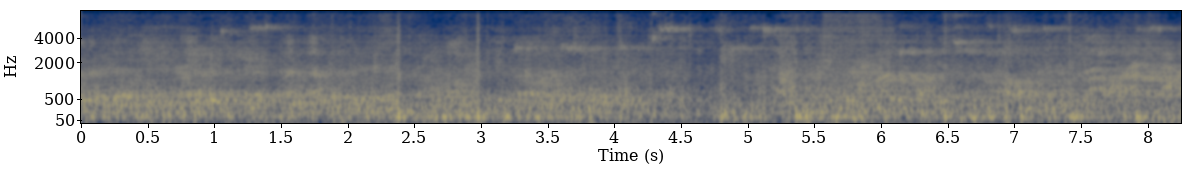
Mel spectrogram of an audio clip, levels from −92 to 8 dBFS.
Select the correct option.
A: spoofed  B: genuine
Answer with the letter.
A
